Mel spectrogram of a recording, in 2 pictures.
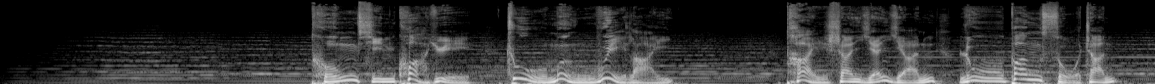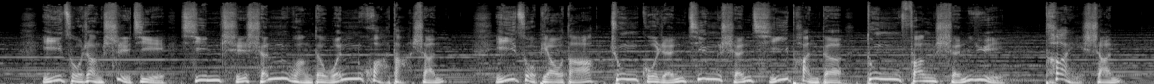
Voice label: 男 专题; 泰山浦发

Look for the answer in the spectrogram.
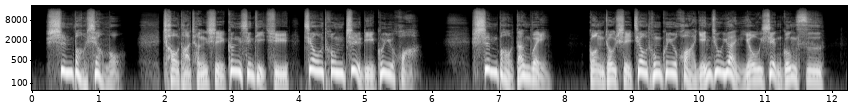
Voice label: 男 专题 工程申报 大气情感

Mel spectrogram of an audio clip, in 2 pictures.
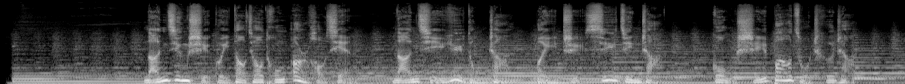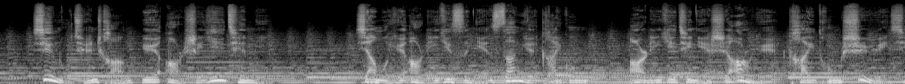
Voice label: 男 专题 工程解说

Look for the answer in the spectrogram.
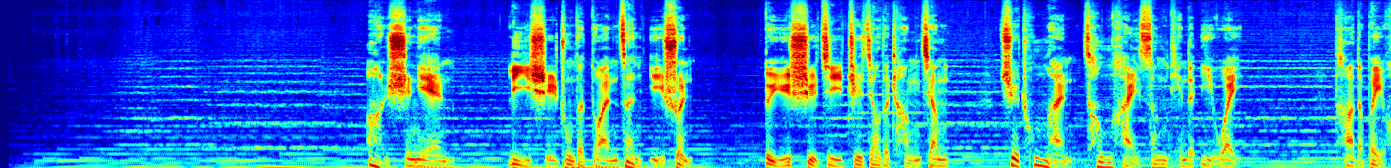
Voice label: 男, 宣传片; 再说长江

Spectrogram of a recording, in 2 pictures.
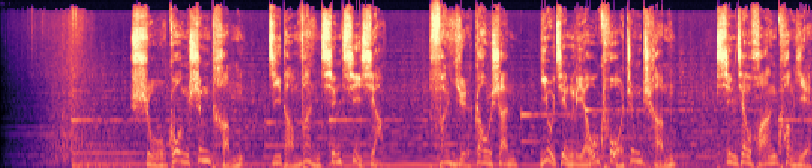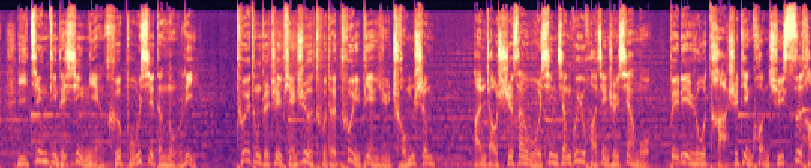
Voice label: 男 专题; 突破

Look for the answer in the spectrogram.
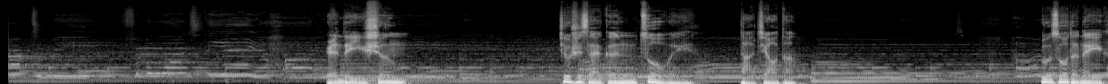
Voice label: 男 广告; 座位

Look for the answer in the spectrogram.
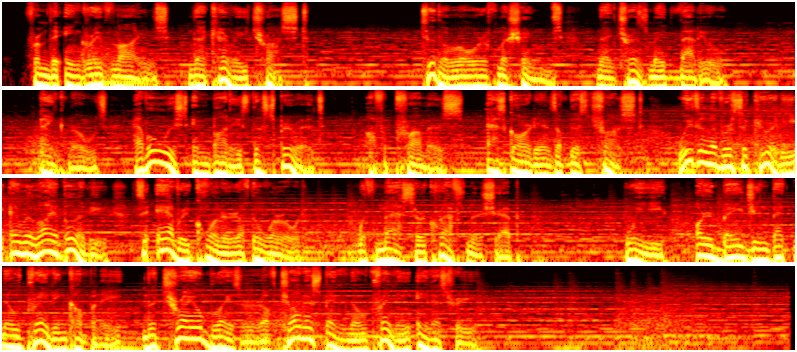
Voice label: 男 英文 宣传片; 北京印钞宣传片

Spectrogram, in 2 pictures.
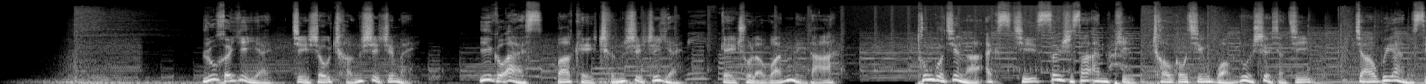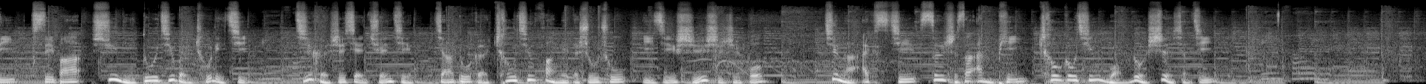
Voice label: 男692 广告; 如何一眼尽览城市之美

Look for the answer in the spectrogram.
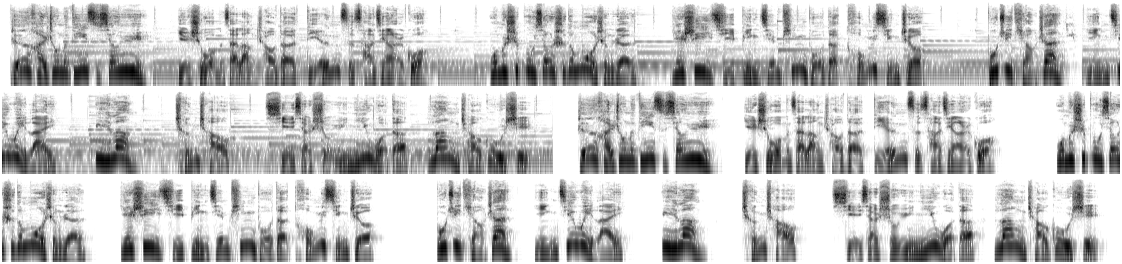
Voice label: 男, 宣传片

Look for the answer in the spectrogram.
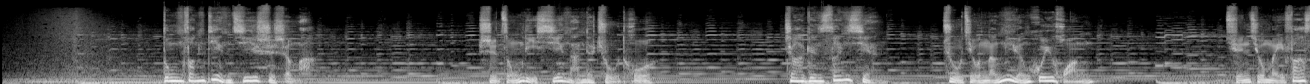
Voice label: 男 宣传

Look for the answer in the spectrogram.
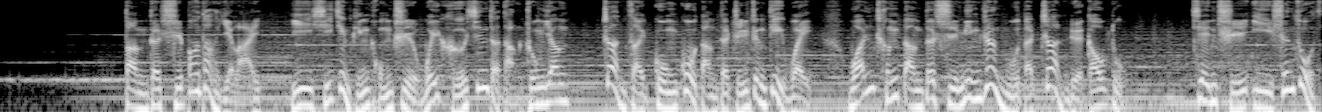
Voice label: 男 专题片 警示

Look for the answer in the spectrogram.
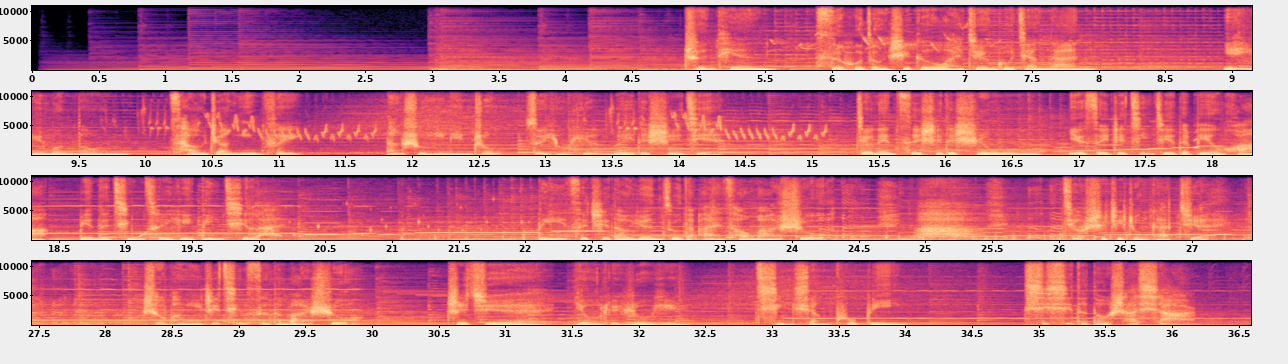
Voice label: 女76 专题; 艾草麻薯

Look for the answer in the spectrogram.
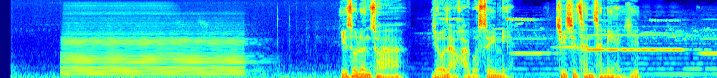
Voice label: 男, 四川方言; 风味人间

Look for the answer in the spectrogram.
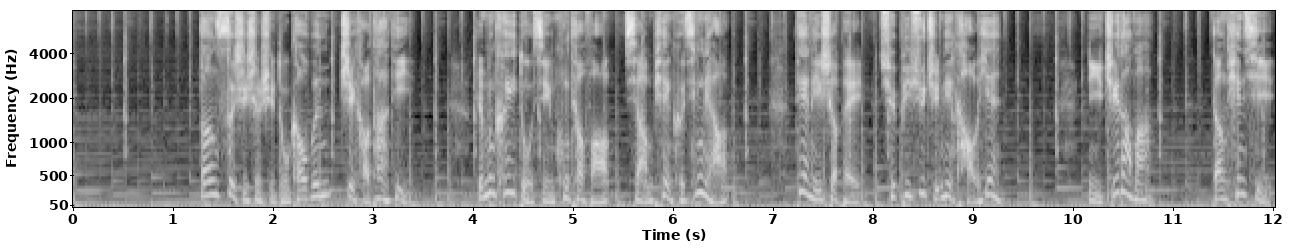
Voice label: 男 自然科技感

